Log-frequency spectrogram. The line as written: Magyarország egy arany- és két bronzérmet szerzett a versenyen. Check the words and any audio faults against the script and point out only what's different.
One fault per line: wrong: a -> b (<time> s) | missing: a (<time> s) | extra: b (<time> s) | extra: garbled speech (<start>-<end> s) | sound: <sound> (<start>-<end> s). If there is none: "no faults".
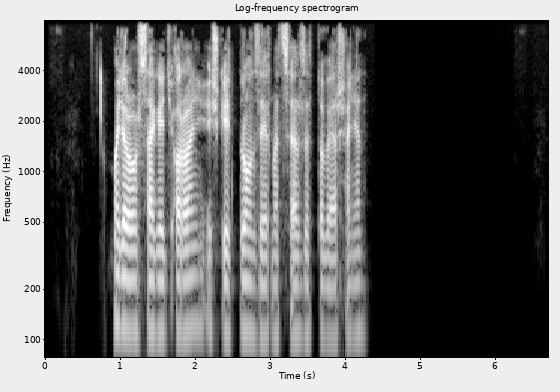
no faults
